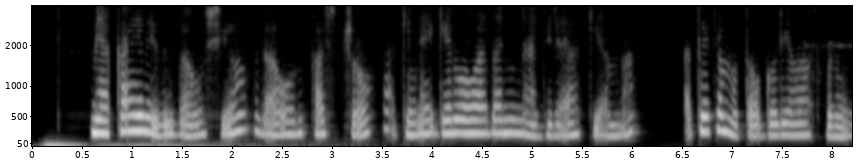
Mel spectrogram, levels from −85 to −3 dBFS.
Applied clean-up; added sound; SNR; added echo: neural mask model DeepFilterNet 3.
